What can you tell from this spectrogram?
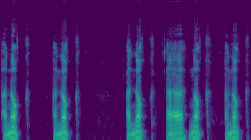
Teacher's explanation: In such an instance, its purpose is to show that the vowel is pronounced by itself as a separate syllable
